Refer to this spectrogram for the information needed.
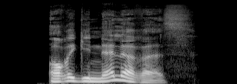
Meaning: strong/mixed nominative/accusative neuter singular comparative degree of originell
- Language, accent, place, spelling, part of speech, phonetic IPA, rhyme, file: German, Germany, Berlin, originelleres, adjective, [oʁiɡiˈnɛləʁəs], -ɛləʁəs, De-originelleres.ogg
